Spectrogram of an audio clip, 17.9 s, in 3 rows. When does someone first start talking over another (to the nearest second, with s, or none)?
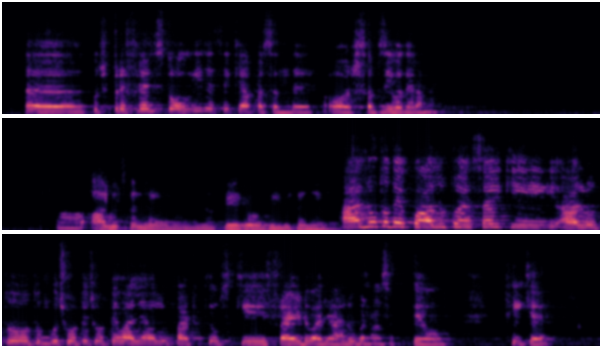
none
